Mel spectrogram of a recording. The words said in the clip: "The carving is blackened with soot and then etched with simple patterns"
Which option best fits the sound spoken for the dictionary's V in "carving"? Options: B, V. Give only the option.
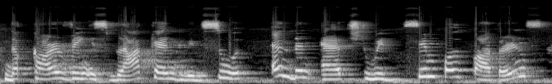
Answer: V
